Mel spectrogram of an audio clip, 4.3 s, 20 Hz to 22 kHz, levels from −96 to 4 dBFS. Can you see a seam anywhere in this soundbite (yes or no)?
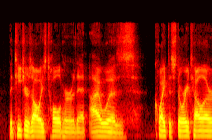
no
